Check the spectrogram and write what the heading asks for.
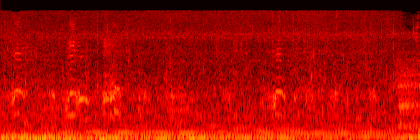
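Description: Canada geese honking in flight, a run of calls in the first second or so and a few more near the middle, over a steady low drone.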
